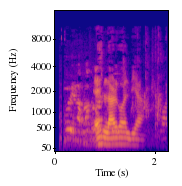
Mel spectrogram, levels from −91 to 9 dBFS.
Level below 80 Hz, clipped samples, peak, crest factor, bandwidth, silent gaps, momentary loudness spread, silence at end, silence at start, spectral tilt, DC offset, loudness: -72 dBFS; under 0.1%; 0 dBFS; 22 dB; 11.5 kHz; none; 16 LU; 0 s; 0.15 s; -4.5 dB/octave; under 0.1%; -22 LUFS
